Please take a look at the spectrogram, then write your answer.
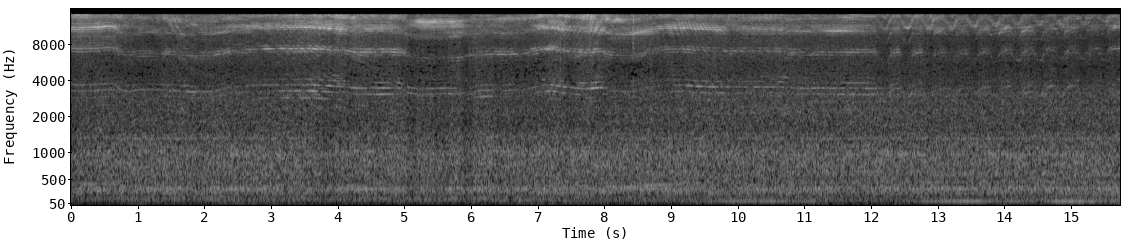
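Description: A UMX AS3Xtra small electric RC airplane hovering with stabilization assist gives a steady, loud whining buzz of motor and propeller, with slight pitch shifts as it corrects, heard without speech.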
